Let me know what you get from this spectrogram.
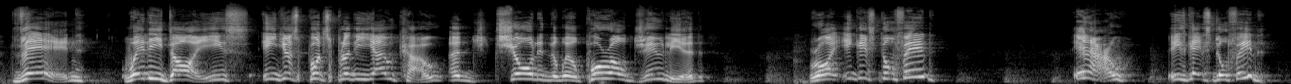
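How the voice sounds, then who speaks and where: A man's voice: sits high, sing-song, slow, long pauses, pushed and bright, full character voice. A man voicing a blunt, opinionated bloke with a Birmingham accent, ranting and swearing in a comic monologue.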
